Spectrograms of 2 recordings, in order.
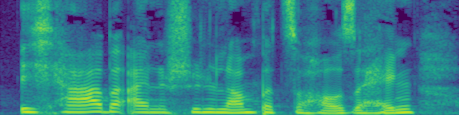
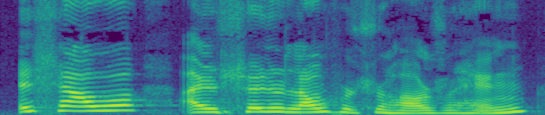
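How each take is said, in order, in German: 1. Die Wörter werden klar gesprochen, mit freier Artikulation. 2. Die Wörter klingen gedämpft, als wäre etwas zwischen den Zähnen. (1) "Und schon klingt einfach deine Aussprache und der Klang ist wundervoll" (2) "machst du halt einen Daumen oder so Finger zwischen die Zähne und sagst"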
